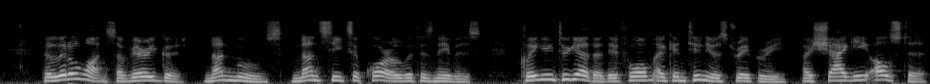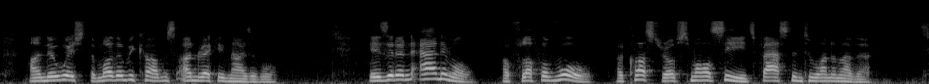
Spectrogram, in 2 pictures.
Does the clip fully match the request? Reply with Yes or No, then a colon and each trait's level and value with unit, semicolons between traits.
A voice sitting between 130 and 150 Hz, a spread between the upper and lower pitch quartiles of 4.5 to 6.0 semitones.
No: medium, 170 Hz; average, 5.1 semitones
